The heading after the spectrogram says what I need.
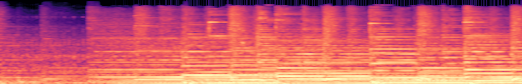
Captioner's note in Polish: dzwonek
